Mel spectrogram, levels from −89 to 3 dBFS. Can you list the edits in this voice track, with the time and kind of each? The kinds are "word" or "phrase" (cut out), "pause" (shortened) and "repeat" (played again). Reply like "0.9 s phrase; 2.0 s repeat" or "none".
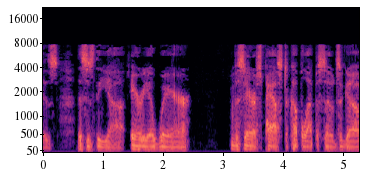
none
